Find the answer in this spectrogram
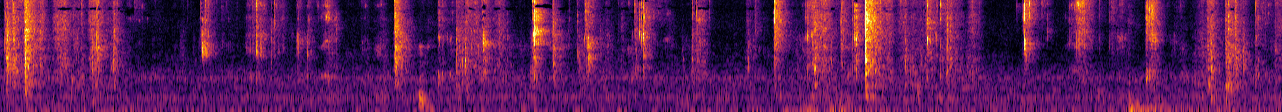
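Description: Close-up chewing and biting of crispy fried mushrooms with cheese sauce, with irregular sharp crunches.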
